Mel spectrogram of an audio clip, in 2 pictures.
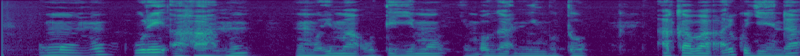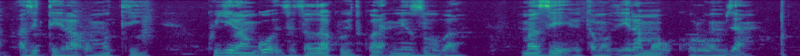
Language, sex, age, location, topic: Kinyarwanda, female, 18-24, Nyagatare, agriculture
